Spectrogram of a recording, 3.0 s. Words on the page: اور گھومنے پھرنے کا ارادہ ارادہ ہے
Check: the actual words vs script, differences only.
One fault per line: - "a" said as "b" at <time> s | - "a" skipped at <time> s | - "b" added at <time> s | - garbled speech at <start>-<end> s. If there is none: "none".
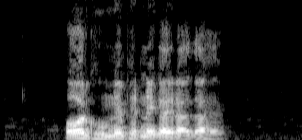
- "ارادہ" skipped at 2.1 s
